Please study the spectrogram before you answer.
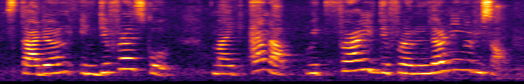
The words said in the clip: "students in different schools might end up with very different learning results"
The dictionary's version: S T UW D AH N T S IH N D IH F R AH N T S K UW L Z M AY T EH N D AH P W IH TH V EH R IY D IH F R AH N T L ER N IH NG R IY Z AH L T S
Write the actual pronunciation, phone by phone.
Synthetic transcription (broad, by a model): S T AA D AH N IH N D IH F R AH N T S K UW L M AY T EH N AH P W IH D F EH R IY D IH F R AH N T L ER N IH NG R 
